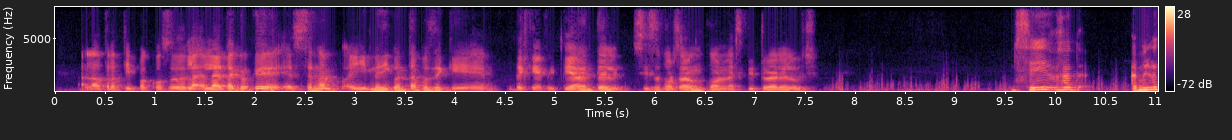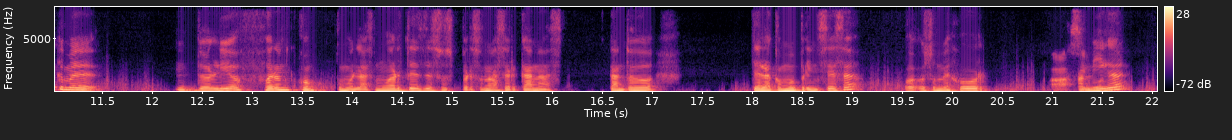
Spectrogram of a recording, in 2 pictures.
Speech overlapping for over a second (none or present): none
